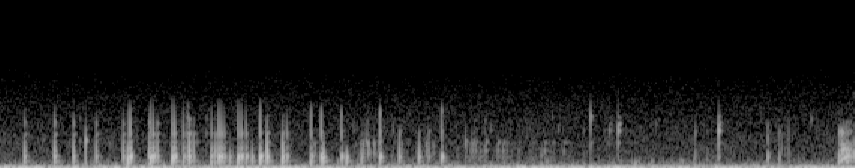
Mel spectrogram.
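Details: Bowel sounds recorded over own abdomen with a USB stethoscope: low gurgling and bubbling rumbles in quick clusters; ordinary stomach rumbling.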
